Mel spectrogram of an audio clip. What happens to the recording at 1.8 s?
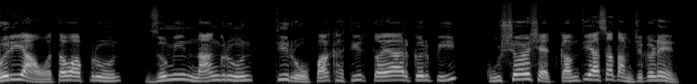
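At 1.8 s the speech has a heavy, breathy graininess throughout the clip, likely Bluetooth LC3 compression, whose noise-filled upper spectrum sounds hissy rather than muffled by a bandwidth cut.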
